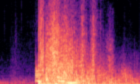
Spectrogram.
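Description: A grenade detonating in the shooter game RealRTCW: a single sudden, loud, broadband blast that erupts after a brief quiet lead-in and rumbles on as a sustained roar for well over a second.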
